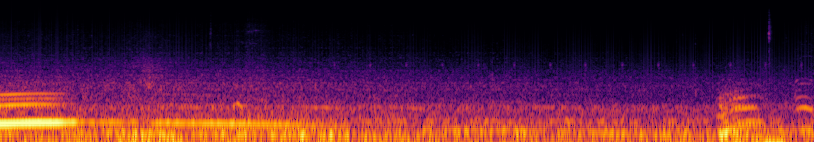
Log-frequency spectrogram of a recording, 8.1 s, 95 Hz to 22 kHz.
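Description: Infiniti Q50 3.0t twin-turbo V6 running through a custom catback exhaust, heard from inside the cabin: a steady drone that rises slightly in pitch over the first few seconds, then a low rumble. Near the end there is a brief pitch sweep as the car is downshifted.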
